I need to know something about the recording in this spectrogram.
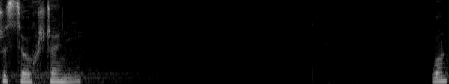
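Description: A man sings through a microphone in a large echoing hall.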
